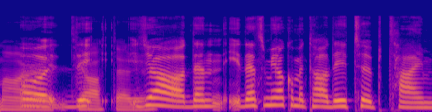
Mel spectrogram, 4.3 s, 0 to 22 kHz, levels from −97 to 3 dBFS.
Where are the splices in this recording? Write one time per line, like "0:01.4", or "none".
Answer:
none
